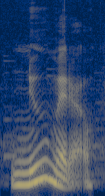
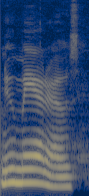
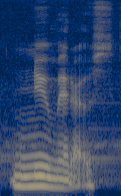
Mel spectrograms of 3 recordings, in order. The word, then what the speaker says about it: número: When we need to emphasize, like the U in the word number in Spanish, it's important to emphasize that sound. Número, not numeros, números.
